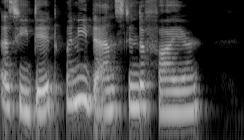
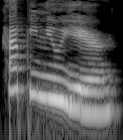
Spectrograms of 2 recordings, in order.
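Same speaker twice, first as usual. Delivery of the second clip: called out; 4 semitones higher than usual. A narrator's reading. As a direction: cheer it across the snow. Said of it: "they called to each other".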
